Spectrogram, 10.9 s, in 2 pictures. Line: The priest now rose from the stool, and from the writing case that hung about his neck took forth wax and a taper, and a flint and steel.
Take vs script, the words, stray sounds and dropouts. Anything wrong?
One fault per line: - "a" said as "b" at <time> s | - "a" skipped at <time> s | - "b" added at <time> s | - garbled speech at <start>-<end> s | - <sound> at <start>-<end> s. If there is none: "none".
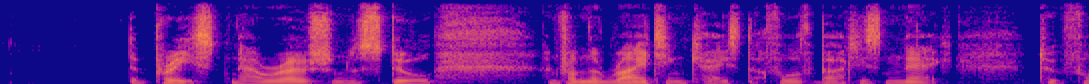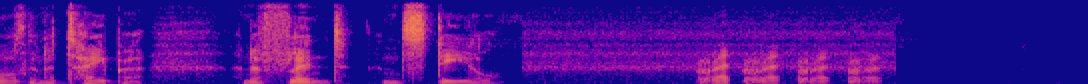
- "hung" said as "forth" at 3.8 s
- "wax" skipped at 5.6 s
- laugh at 8.9-9.9 s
